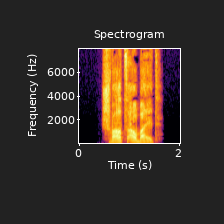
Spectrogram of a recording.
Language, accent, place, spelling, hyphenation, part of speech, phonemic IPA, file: German, Germany, Berlin, Schwarzarbeit, Schwarz‧ar‧beit, noun, /ˈʃvaʁt͡sʔaʁˌbaɪ̯t/, De-Schwarzarbeit.ogg
- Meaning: moonlighting; work that is paid for, but not reported to a tax agency and thus not taxed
